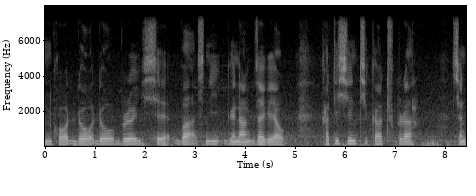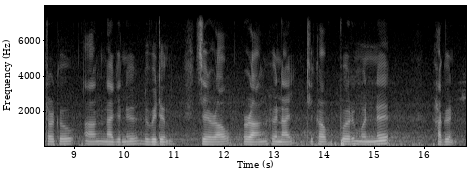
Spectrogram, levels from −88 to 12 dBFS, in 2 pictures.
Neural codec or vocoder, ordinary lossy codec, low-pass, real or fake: none; none; 7.2 kHz; real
